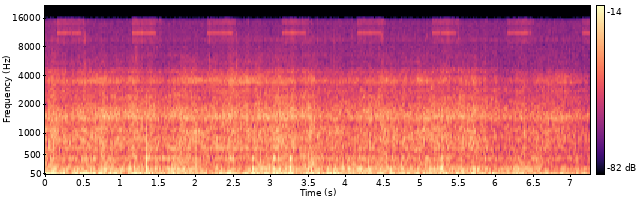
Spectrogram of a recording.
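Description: Wind rushing over the camera's microphone with the steady hiss of a snowkite board sliding over snow, swelling in the middle and easing off near the end.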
